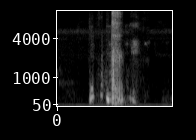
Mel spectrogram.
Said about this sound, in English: I think that was a sneeze. Yeah, that, I know it might have been. I thought it was, too, a, but I mean, I, first I thought it might have been a chuckle, but I'm, I'm pretty sure it was a sneeze. no, no, yeah, it was a sneeze.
